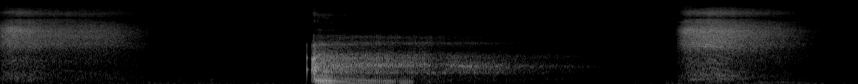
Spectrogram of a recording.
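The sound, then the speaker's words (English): Deep, slow breaths taken during a guided breathing and pelvic-floor exercise: three long, airy rushes of breath separated by short silences, the middle one rougher and more voiced, like a heavy sigh. “So take a deep inhale.”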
